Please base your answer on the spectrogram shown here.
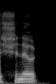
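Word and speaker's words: chanote: You're looking for the Chinote title deed. That's spelled C H A N O T E.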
